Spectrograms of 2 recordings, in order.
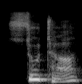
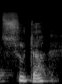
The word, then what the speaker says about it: sutta: Sutras, or we say in the Pali Canon Sutta, because they don't pronounce it sutra, right? Sutta, that there are illusions to emptiness.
